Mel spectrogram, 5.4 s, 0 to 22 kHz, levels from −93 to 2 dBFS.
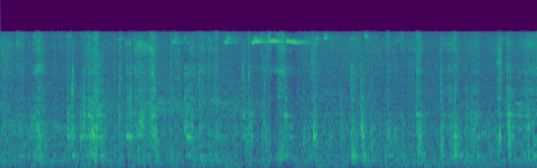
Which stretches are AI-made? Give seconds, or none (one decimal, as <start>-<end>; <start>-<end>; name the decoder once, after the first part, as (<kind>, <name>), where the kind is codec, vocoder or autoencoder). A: none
